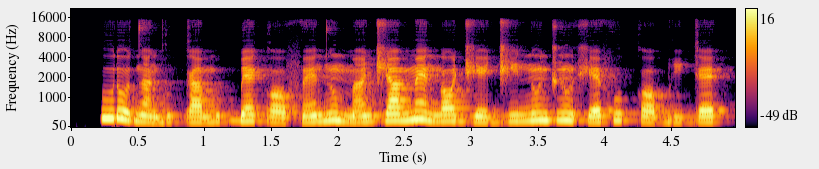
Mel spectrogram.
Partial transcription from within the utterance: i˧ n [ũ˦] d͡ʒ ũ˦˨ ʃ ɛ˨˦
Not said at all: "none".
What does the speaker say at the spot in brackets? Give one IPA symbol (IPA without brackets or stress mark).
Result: ũ˦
